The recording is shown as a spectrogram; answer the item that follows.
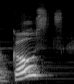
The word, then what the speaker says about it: ghost: an F F sound for our final GH sound we have a hard G for ghosts do you believe in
